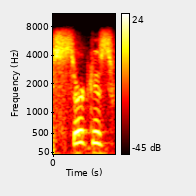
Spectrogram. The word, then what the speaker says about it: circus: instead of circus okay the i r is an R sound uh the circus with three monkeys the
